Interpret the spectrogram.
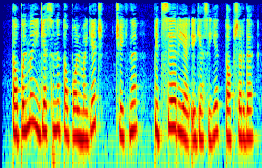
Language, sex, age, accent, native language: Uzbek, female, 18-24, Qashqadaryo, Uzbek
